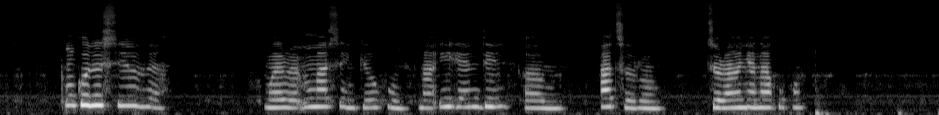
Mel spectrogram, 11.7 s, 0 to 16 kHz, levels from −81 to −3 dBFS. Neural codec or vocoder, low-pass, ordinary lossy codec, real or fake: vocoder, 44.1 kHz, 128 mel bands, Pupu-Vocoder; 14.4 kHz; none; fake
